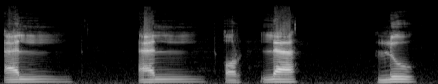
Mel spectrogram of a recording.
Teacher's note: on both sides, the air is going and flowing out to produce that sound of lam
